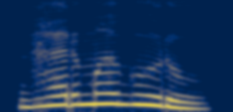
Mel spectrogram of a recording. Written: ಧರ್ಮಗುರು

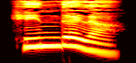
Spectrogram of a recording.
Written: ಹಿಂತಲೆ

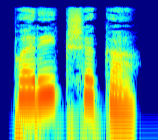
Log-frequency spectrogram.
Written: ಪ್ರಕಾಶಕ

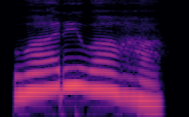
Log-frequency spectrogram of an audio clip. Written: ವಾರಿವಾಹ

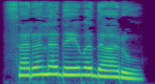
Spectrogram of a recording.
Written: ಸರಲದೇವದಾರು

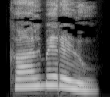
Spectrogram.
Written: ಕಾಲ್ಬೆರಳು

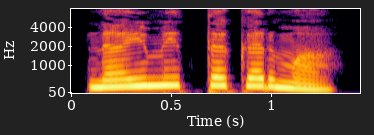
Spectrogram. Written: ನೈಮಿತ್ತಕರ್ಮ

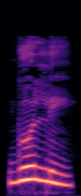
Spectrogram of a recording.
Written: ಗೊಲ್ಲಿ

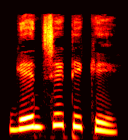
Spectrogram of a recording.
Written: ಗೆಜ್ಜೆಟೀಕೆ

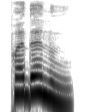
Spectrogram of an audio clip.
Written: ಪತನ

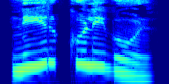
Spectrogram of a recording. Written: ನಿರ್ಕುಳಿಗೊಳ್

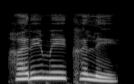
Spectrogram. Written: ಹರಿಮೇಖಲೆ

